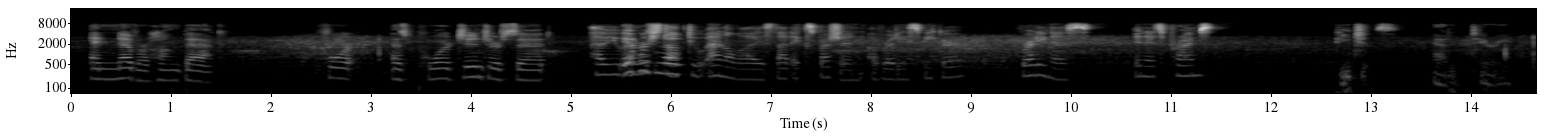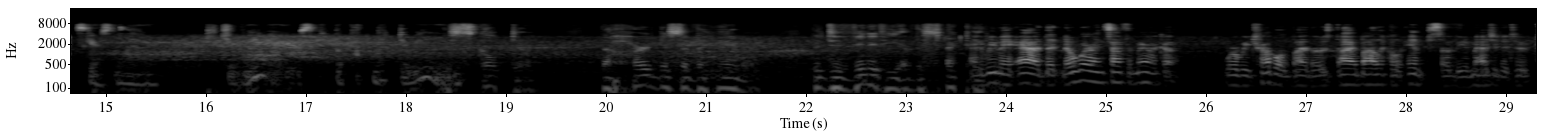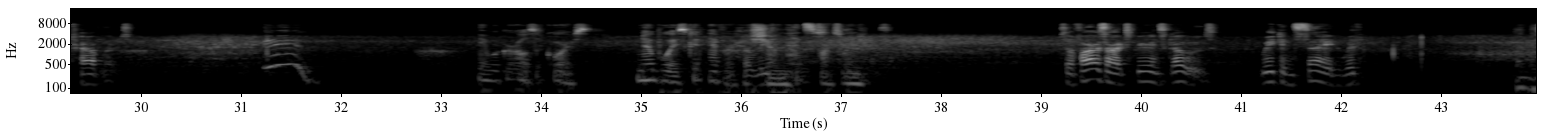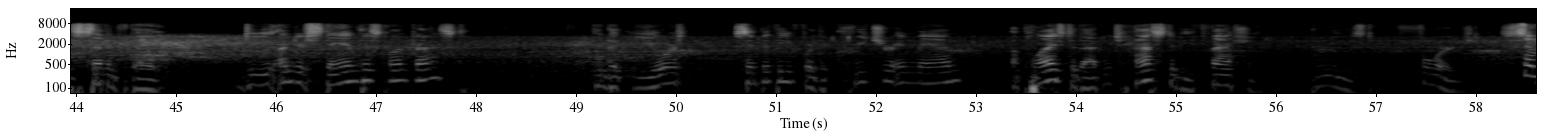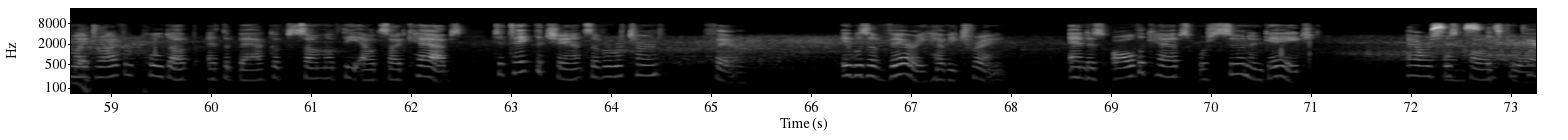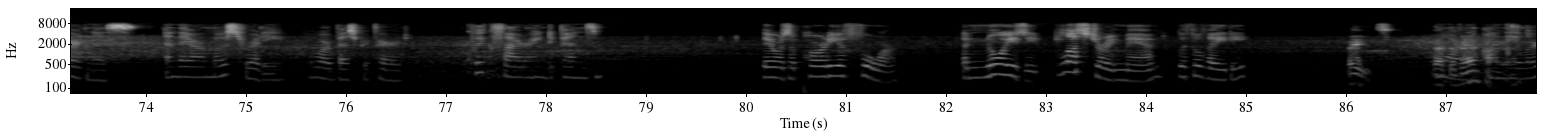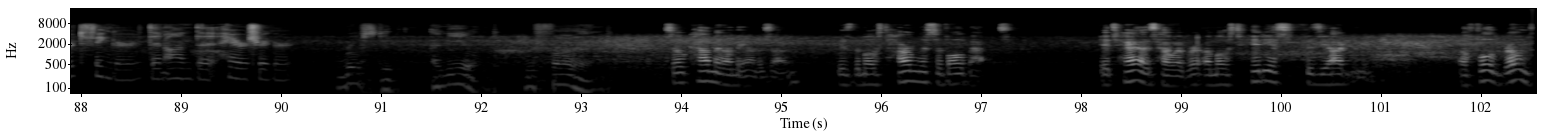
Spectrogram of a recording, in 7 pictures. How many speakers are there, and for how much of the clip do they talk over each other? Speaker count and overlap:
5, about 6%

